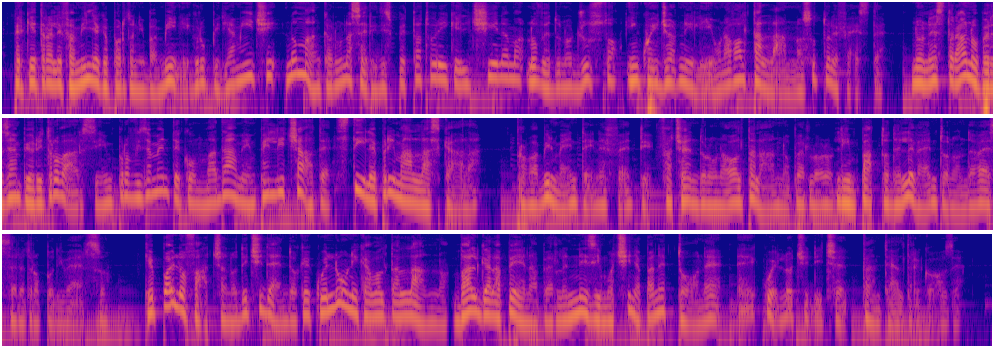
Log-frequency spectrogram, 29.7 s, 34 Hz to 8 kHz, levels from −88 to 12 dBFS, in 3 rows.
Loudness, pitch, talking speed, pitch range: -31 LUFS, 135 Hz, 175 wpm, 115-170 Hz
